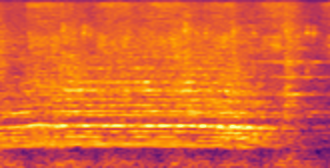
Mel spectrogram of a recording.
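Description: A train horn blares steadily over the rumble of a moving train, loud and close, sounding continuously and fading slightly at the end.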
